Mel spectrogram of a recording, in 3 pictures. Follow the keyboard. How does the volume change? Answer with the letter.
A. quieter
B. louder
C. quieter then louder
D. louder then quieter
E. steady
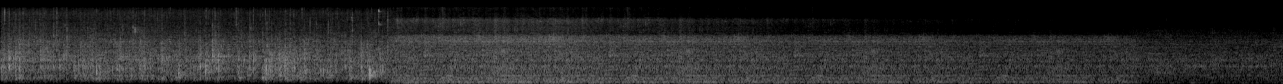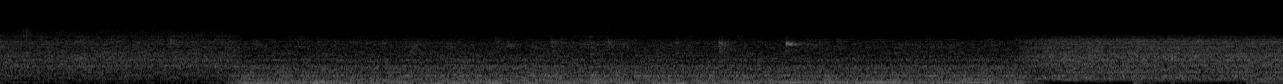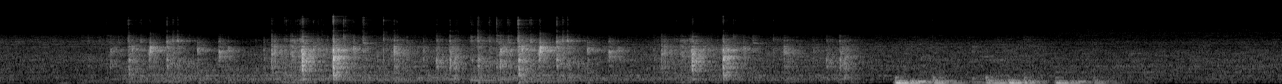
A.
